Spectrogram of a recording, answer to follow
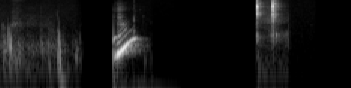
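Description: Sound effects from an animated subscribe-button graphic. A short, loud rising pop comes about a second in, and two quick mouse-click sounds come near the end.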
